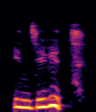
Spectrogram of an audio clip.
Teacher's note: D talaffuzda so'zni oxirida t ga almashar ekan. Mana individ so'zida ko'rdik.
